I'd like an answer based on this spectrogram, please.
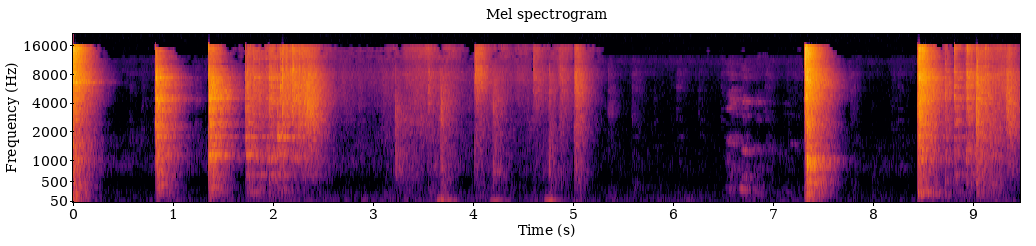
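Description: A 3D-printed PLA stomp glider is launched twice, once at the start and again about seven seconds in, each time with a sharp bang from the launcher. Each launch is followed within a second by clattering as the plastic glider hits and skids on the hard floor. Between the launches come a few soft footsteps.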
